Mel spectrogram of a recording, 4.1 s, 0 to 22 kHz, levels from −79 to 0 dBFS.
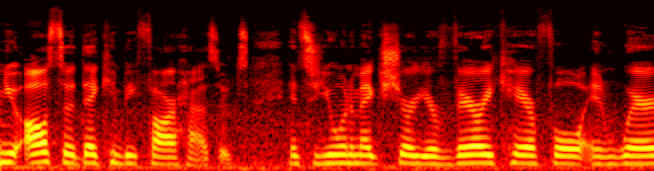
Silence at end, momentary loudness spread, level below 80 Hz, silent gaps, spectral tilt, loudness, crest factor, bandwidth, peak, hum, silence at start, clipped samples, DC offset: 0 s; 14 LU; -50 dBFS; none; -4.5 dB/octave; -22 LUFS; 18 dB; 17 kHz; -2 dBFS; none; 0 s; under 0.1%; under 0.1%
